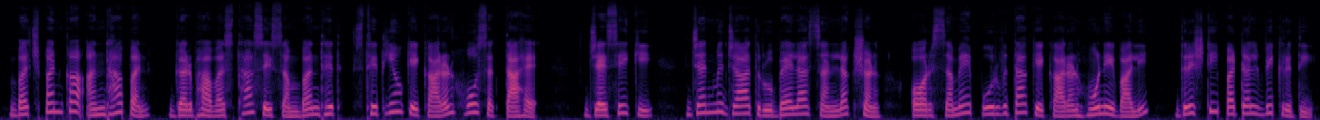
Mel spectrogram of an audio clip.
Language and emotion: Hindi, neutral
